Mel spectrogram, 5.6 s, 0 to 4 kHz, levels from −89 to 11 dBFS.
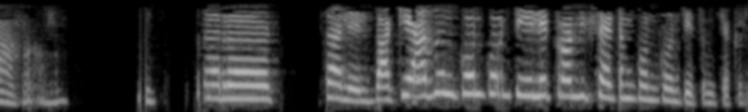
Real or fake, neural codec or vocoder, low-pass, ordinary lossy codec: real; none; 3.6 kHz; MP3, 16 kbps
